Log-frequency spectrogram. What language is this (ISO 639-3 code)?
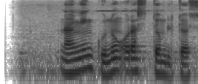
jav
